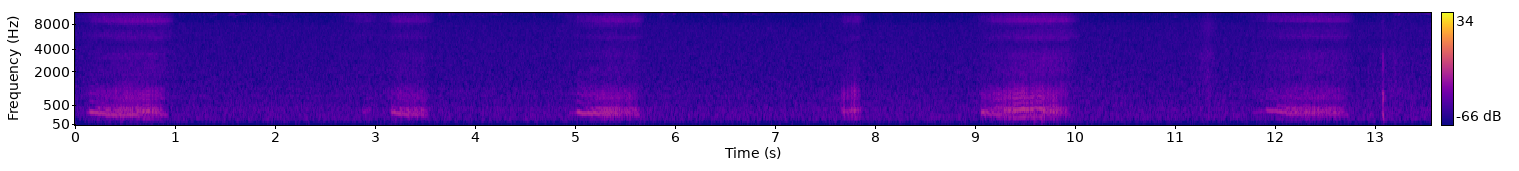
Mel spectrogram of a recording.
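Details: Sleeping cat snoring: six soft, rattling snores over about 14 seconds, roughly 14 a minute, with quiet pauses between.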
